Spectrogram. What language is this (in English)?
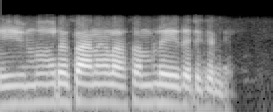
Malayalam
